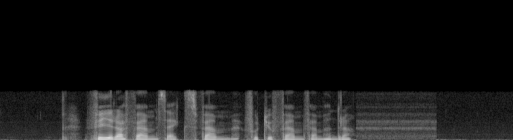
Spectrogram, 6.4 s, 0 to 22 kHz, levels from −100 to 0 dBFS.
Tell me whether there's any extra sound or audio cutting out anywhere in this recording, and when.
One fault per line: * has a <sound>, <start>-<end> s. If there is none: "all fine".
all fine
